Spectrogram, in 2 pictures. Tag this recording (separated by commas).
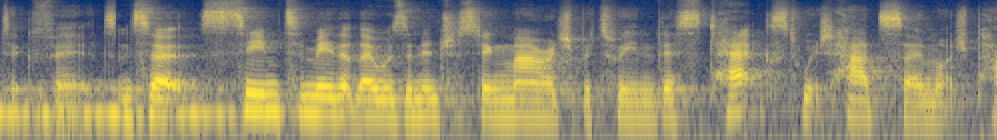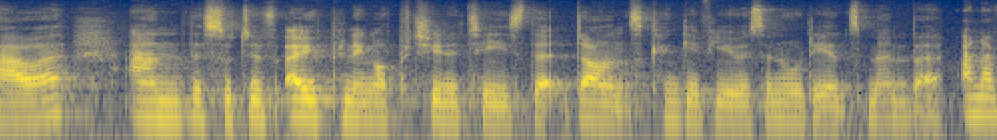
Speech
